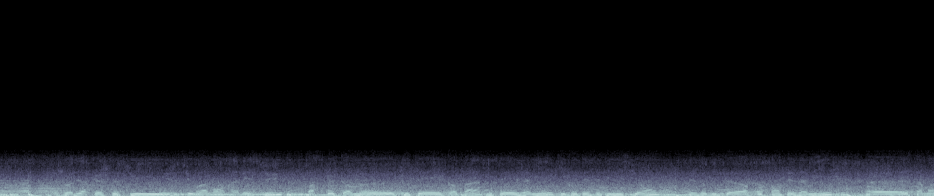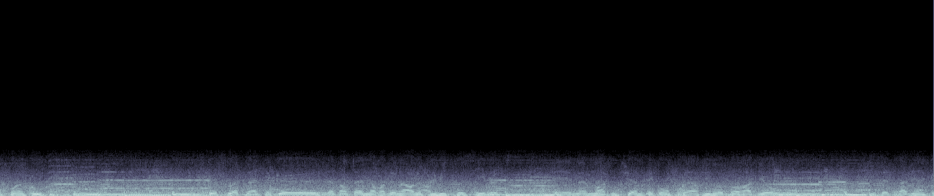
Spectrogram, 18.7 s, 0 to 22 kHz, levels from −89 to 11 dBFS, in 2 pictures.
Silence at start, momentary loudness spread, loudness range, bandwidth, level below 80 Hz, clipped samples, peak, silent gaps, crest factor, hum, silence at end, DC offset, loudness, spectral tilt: 0 s; 3 LU; 1 LU; 4.1 kHz; -30 dBFS; under 0.1%; -2 dBFS; none; 12 dB; none; 0 s; under 0.1%; -13 LUFS; -10.5 dB/octave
